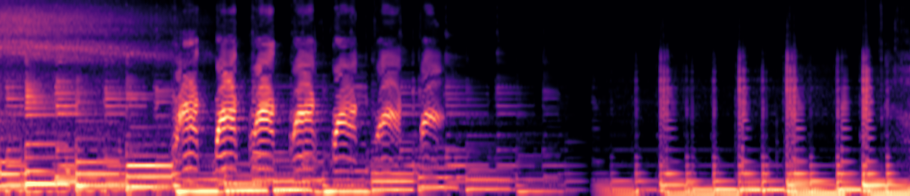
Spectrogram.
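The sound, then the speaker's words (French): Loud, rhythmic duck quacks over bright instrumental music, coming in quick repeated runs with a brief pause partway through before the quacking picks up again. “Un petit canard au bord de l'eau, il est si beau qu'il est tombé dans l'eau.”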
